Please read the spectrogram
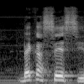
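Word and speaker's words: Beccacece: Porque o Beccacesti, é assim que se pronuncia, né? Toda vez eu me enrolo. – Beccacesti, exatamente.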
